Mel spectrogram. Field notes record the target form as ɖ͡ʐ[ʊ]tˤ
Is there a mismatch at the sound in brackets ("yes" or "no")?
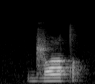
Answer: yes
